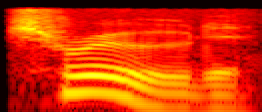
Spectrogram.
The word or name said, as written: shrewd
